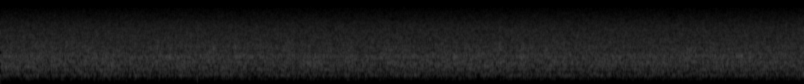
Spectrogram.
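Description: Faint steady hiss of room tone and microphone noise, unchanging throughout, with no distinct sounds standing out.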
